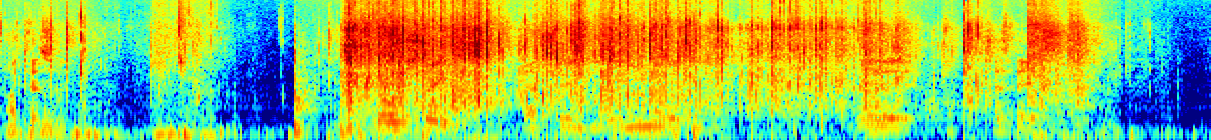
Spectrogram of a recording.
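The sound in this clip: Crinkling and tearing as a package from a P.O. box is opened, a continuous crackly crumple of packaging lasting several seconds, with voices talking over it.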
